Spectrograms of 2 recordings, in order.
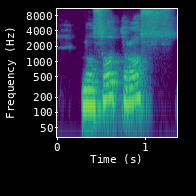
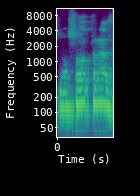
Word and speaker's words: Nosotrxs: mucho gusto esta oportunidad nosotros nosotras nosotros cada quien lo pronuncia como quieres una tercera o por una equis podría ser una a con una equis hemos tratado de hacer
